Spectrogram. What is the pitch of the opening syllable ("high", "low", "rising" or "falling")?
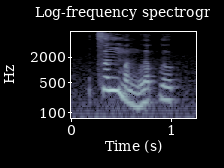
high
